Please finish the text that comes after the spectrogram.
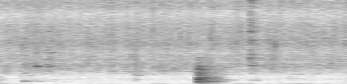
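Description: A quiet, steady sizzle of peanuts, green chillies and onions frying in a pan, broken by a few sharp clinks and scrapes as the food is stirred.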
